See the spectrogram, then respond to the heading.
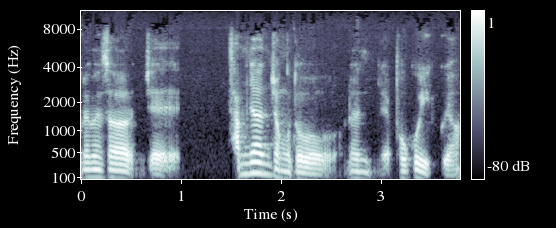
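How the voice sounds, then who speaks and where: Spoken at a very slow pace, the voice sounds dry and close with no echo. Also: man. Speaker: business consultant working in Russia. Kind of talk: interview.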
